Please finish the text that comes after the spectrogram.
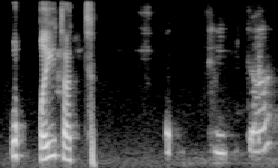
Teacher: this qaf is a thick sound, so you have to round on your mouth a little bit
